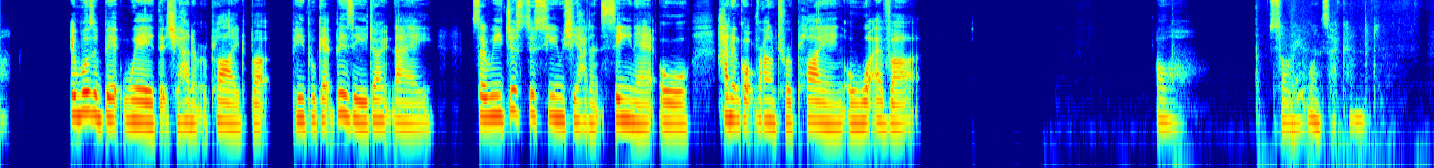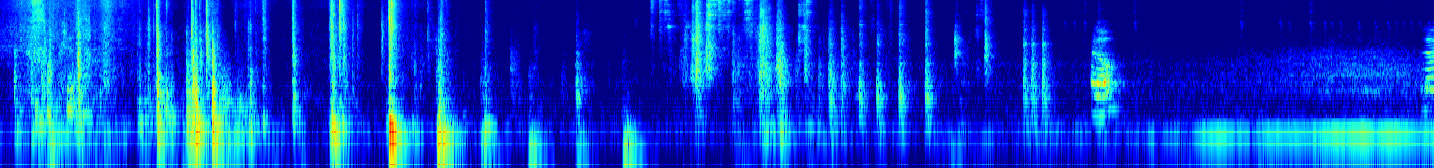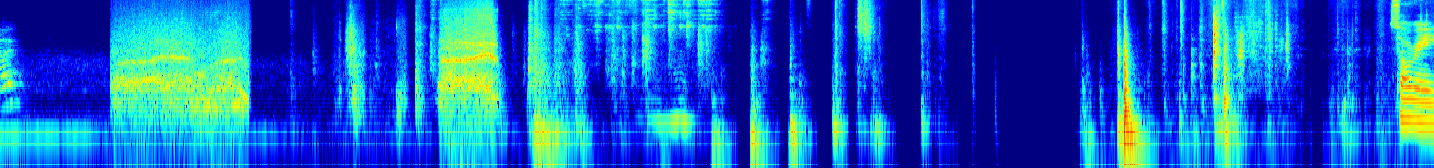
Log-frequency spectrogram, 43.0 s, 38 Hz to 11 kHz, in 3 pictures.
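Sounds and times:
speech: 0:00.7 - 0:09.2, 0:11.6 - 0:11.9, 0:12.7 - 0:13.8, 0:42.7 - 0:43.0
door opening and closing: 0:15.7 - 0:17.0, 0:32.1 - 0:34.6
low hum: 0:26.4 - 0:31.2.

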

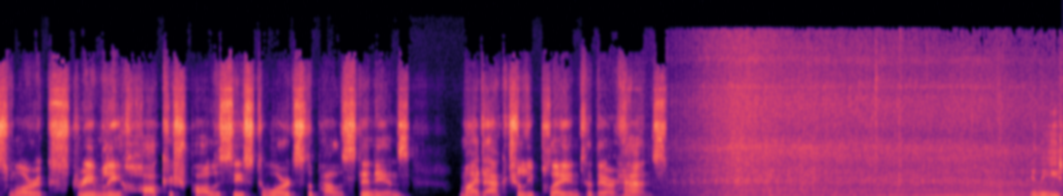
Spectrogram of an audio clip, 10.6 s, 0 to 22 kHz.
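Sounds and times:
speech: 0:00.1 - 0:07.4, 0:10.3 - 0:10.6
cars passing in a narrow street: 0:06.6 - 0:10.6.

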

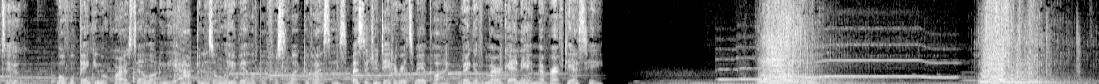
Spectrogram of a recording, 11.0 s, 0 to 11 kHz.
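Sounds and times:
speech: 0:00.0 - 0:06.1, 0:07.6 - 0:08.2
tiger roaring: 0:07.6 - 0:08.6, 0:09.8 - 0:10.9.

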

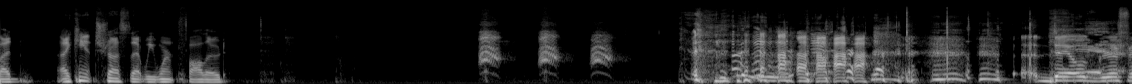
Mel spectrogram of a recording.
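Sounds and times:
speech: 0:00.0 - 0:02.4, 0:06.9 - 0:11.3
crow cawing: 0:04.8 - 0:06.3
loud busy cackling and chuckling: 0:04.8 - 0:11.3.

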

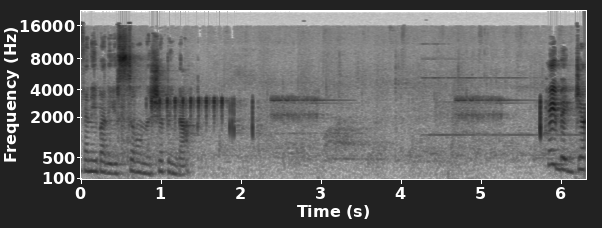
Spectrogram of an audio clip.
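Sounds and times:
speech: 0:00.0 - 0:01.6, 0:05.9 - 0:06.3
courtesy phone keypad beeps: 0:01.0 - 0:03.1, 0:04.3 - 0:06.3
faint steady electronic telephone ringing tones: 0:01.0 - 0:03.2, 0:04.1 - 0:06.3.

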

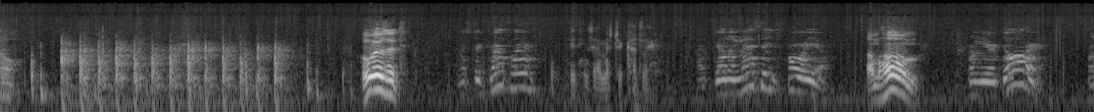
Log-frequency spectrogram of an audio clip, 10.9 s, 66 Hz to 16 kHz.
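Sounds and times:
knocking on the wooden rear door of a home: 0:00.3 - 0:03.3
speech: 0:03.6 - 0:04.1, 0:04.9 - 0:05.4, 0:06.0 - 0:10.9.

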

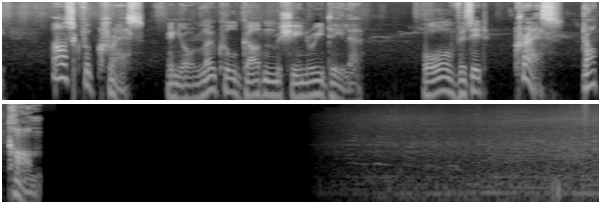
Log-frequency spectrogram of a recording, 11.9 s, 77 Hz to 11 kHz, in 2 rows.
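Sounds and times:
speech: 0:00.0 - 0:06.5
busy street traffic engine rumble and tire noise: 0:09.2 - 0:11.9.

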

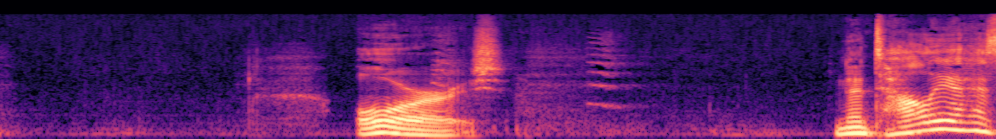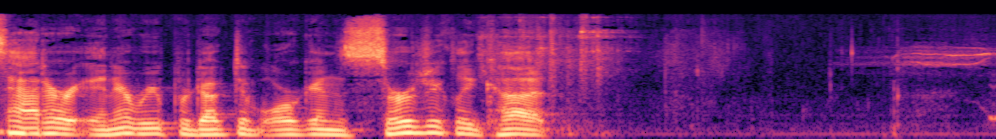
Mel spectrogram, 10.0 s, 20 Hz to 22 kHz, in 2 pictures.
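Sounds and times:
speech: 0:01.8 - 0:02.8, 0:04.2 - 0:08.0
dog whimpering: 0:09.4 - 0:09.9.

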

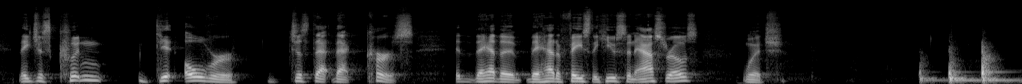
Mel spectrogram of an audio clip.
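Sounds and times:
speech: 0:00.2 - 0:07.9
hollow ringing bangs on a metal trash can: 0:09.2 - 0:10.2.

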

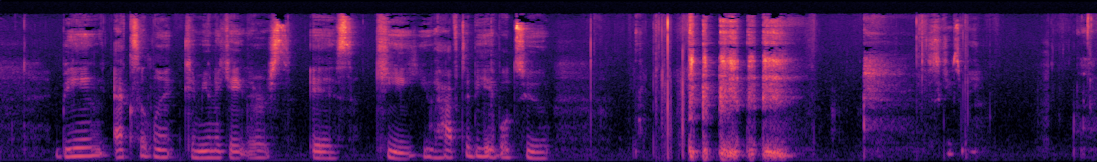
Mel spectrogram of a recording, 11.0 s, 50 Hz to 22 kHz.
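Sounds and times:
speech: 0:00.6 - 0:05.7, 0:06.4 - 0:08.0, 0:09.5 - 0:09.8
person coughing from a cold: 0:06.8 - 0:08.0.

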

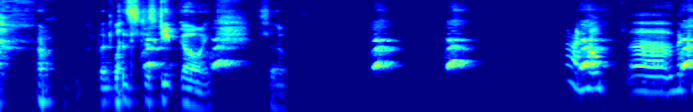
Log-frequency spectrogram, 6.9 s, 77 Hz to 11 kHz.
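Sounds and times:
speech: 0:00.0 - 0:03.0, 0:05.7 - 0:06.9
dog barking agitated by a sudden thunderstorm: 0:01.4 - 0:02.5, 0:03.7 - 0:04.9, 0:05.8 - 0:06.1, 0:06.8 - 0:06.9.

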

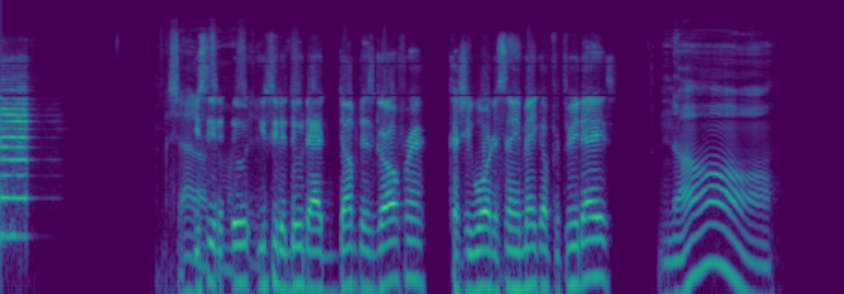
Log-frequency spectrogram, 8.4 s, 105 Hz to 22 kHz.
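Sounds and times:
air horn blast: 0:00.0 - 0:00.8
speech: 0:01.7 - 0:07.8.

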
